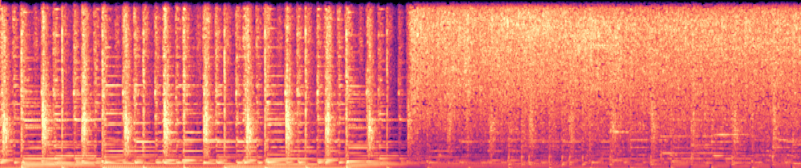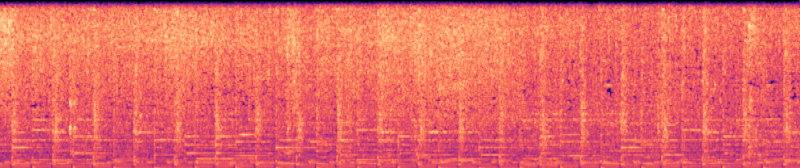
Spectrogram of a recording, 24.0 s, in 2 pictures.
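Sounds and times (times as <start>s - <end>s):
background music with beat: 0.0s - 24.0s
chicken sizzling in a wok: 6.1s - 24.0s.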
